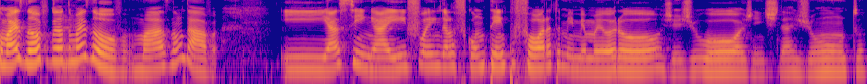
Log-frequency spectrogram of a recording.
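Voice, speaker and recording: A woman with an unremarkable speaking voice, fairly high in pitch, at a moderate pace with lively intonation. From São Paulo, Brazil. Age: 30s. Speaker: church youth volunteer. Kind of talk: casual chat, testimony.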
